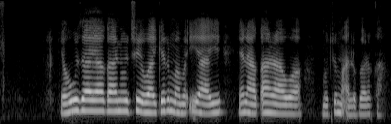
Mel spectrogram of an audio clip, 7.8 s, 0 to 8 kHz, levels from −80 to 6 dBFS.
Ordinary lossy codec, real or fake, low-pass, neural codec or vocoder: none; real; none; none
